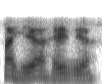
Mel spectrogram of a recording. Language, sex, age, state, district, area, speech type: Odia, male, 45-60, Odisha, Nuapada, urban, conversation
